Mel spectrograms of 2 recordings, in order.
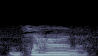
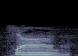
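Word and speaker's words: jhāna: The word for meditative absorption is John. John.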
